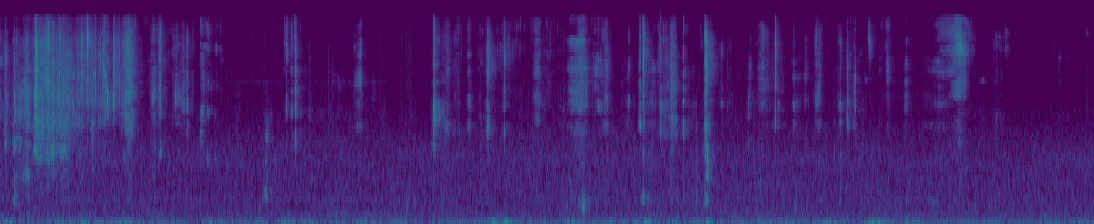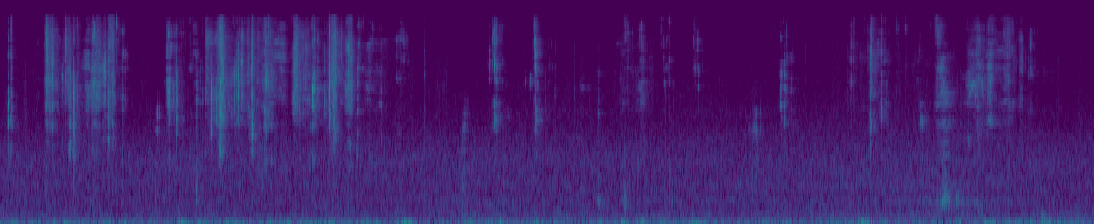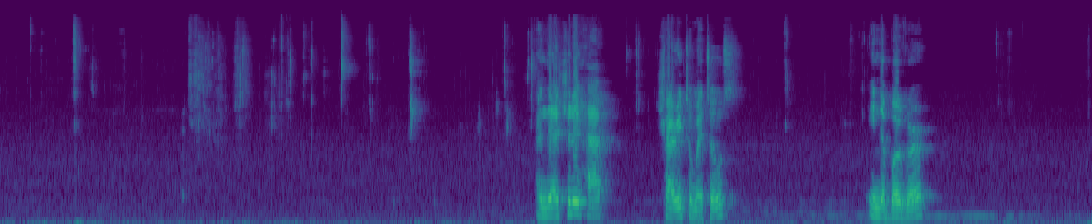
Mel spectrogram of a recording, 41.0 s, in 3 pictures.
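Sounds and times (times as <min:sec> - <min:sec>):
person biting and chewing: 0:00.0 - 0:12.6, 0:13.6 - 0:26.7, 0:29.6 - 0:34.0.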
